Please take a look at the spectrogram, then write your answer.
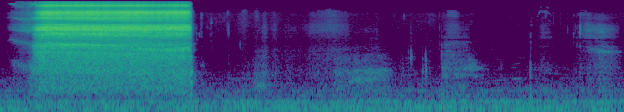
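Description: A single long draw of about two seconds through a Horizon Tech Falcon sub-ohm vape tank with the airflow fully open gives a loud, airy hiss that stops abruptly, followed by faint quiet rustles.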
